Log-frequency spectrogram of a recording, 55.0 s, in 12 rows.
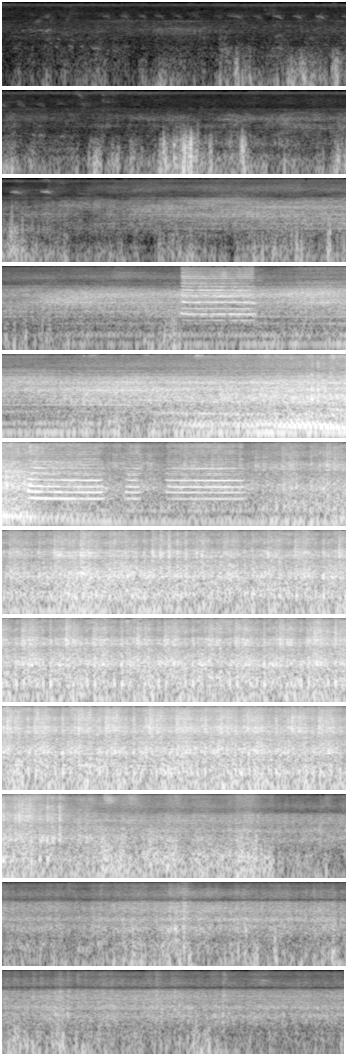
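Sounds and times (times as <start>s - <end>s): locomotive rumble: 8.2s - 55.0s
wheels clickety-clack over rail joints: 11.7s - 55.0s
train horn: 16.0s - 17.6s, 22.4s - 26.4s.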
